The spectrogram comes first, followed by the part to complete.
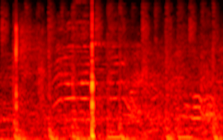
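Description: A volleyball hit once with a sharp smack a little under a second in, with a fainter tap just before it, over background music.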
